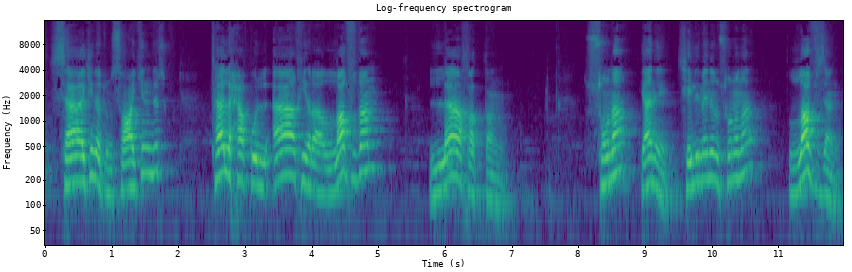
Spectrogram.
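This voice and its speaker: A man teaching a grammar lesson, reading short Arabic lines and explaining them step by step while asking the class questions. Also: sits high.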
